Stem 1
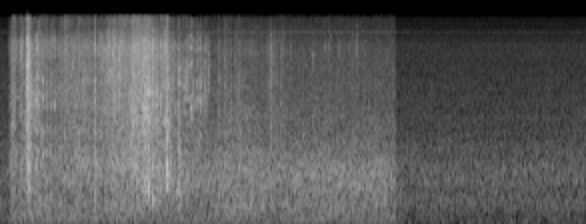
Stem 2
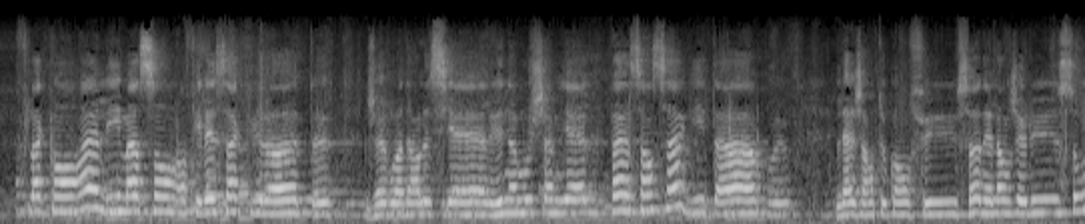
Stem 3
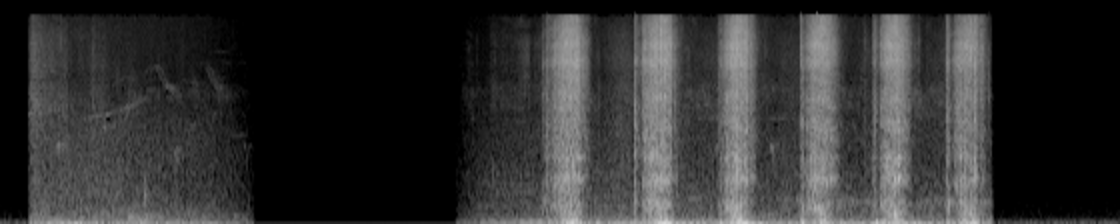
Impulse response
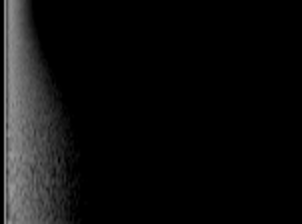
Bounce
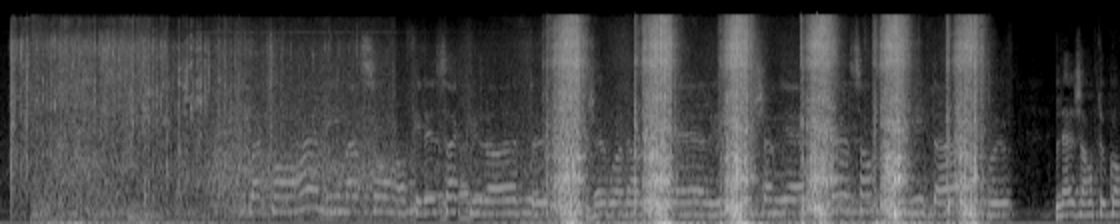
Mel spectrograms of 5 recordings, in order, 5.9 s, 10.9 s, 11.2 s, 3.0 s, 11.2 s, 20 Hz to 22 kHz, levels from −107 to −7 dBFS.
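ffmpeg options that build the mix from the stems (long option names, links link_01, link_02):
-filter_complex "[0:a]acompressor=threshold=-38dB:ratio=4,volume=0dB[link_01];[1:a]acompressor=threshold=-36dB:ratio=6,adelay=2200,volume=-4dB[link_02];[2:a]firequalizer=gain_entry='entry(110,0);entry(210,13);entry(3500,5)':delay=0.05:min_phase=1,volume=-10dB,asplit=2[link_03][link_04];[link_04]volume=-23dB[link_05];[link_01][link_02]amix=inputs=2:normalize=0,agate=range=-19dB:threshold=-49dB:ratio=16:detection=peak,acompressor=threshold=-50dB:ratio=5,volume=0dB[link_06];[3:a]atrim=start_sample=2205[link_07];[link_05][link_07]afir=irnorm=-1:irlink=0[link_08];[link_03][link_06][link_08]amix=inputs=3:normalize=0,aeval=exprs='val(0)+0.000501*(sin(2*PI*50*n/s)+sin(2*PI*2*50*n/s)/2+sin(2*PI*3*50*n/s)/3+sin(2*PI*4*50*n/s)/4+sin(2*PI*5*50*n/s)/5)':channel_layout=same"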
